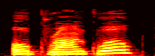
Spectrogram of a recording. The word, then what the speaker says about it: Okoronkwo: The other Oklahoma player pick this year, Coach, was, and I hope I get the pronunciation correct here, Obo Okoronkwo.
